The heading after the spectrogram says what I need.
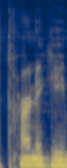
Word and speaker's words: Carnegie: saying it that way it's Carnegie Mill and I've heard it that way my entire life pittsburger say carnegi we put in the extra syllable um and so Russo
